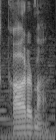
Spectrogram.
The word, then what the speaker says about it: karma: In English, we don't roll the R. And in fact, you mostly don't. It is only if we turn back the time many thousands of years ago does the R become vocalic. So it's not just karma, it's karma. Actually, it's a vowel. So there's 3 syllables of karma. It's the ka, ur, and then the ma.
